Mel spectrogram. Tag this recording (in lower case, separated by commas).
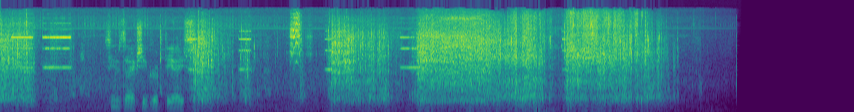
car, speech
